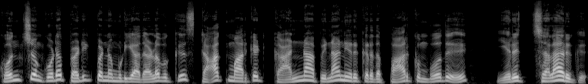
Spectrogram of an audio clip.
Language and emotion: Tamil, angry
